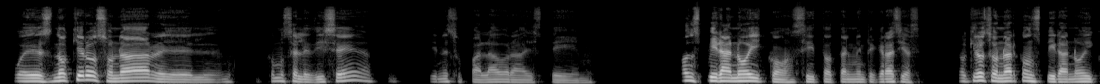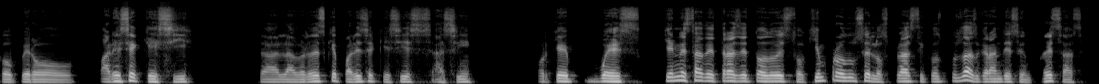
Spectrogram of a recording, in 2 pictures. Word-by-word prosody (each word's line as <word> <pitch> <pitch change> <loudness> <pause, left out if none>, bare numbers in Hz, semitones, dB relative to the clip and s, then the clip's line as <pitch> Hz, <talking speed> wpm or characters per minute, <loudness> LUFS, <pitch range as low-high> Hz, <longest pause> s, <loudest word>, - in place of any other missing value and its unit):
Pues 145 -3 +3
no 165 0 +4
quiero 205 -1 +6
sonar 150 +2 +4
el, 115 -2 -3 0.4
¿cómo 150 0 -5
se 140 0 -2
le 115 -2 -1
dice?, 155 - -2 0.6
tiene 130 0 -9
su 130 -2 -12
palabra 110 -1 -6
este 100 -3 -11 1.0
conspiranoico. 155 -8 +4
Sí, 115 +2 -4
totalmente, 120 0 -5
gracias. 120 -3 -2 0.3
No 145 -2 -8
quiero 175 +5 +5
sonar 150 -3 +4
conspiranoico, 130 - 0
pero 110 -3 -4 0.2
parece 140 +4 0
que 130 -2 0
sí. 125 +1 -4 0.6
La 115 -1 -6
la 115 -1 -4
verdad 115 +3 -2
es 135 0 -1
que 165 - -2
parece 130 +2 -3
que 110 -5 -9
sí 125 +4 -3
es 120 -1 -9
así, 115 +3 -7 0.6
porque, 140 -1 0 0.3
pues, 130 -4 +2 0.2
¿quién 170 +2 +1
está 185 0 +2
detrás 155 -1 +1
de 145 0 +1
todo 140 0 +2
esto? 135 -4 -1
¿Quién 165 +1 -2
produce 165 -3 0
los 125 -3 -5
plásticos? 135 -2 -3
Pues 150 +3 -8
las 195 -8 +3
grandes 130 -1 -3
empresas, 110 -1 -5
130 Hz, 140 wpm, -23 LUFS, 115-150 Hz, 1.0 s, quiero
